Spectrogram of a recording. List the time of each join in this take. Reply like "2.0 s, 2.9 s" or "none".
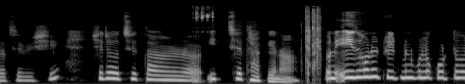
3.1 s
